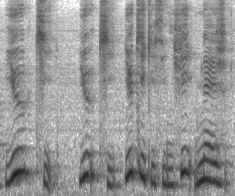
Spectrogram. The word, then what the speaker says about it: Yuki: Et le thème d'aujourd'hui est Yuki et la neige. Allons-y! Yuki, c'est le prénom de notre héroïne ici présente. Donc vous pouvez voir dans la présentation des personnages, on voit que le prénom de Yuki est écrit en kanji.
